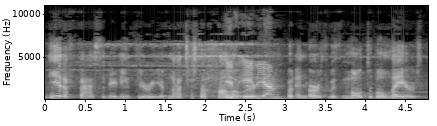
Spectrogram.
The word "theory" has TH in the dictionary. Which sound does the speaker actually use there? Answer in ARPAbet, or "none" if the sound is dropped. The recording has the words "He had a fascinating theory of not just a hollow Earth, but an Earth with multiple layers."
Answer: TH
